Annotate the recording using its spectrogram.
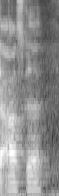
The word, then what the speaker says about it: Asuka: I'm thinking Bayley goes for something early that gives Asuka the win, keeps the belt for her.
